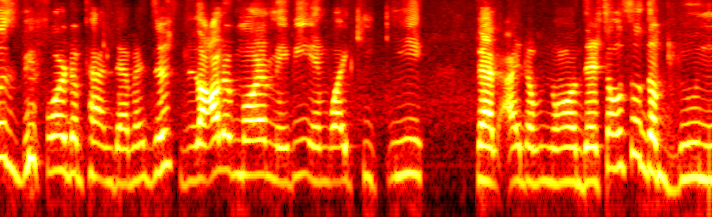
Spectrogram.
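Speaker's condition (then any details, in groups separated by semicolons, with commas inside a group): Mild cerebral palsy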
